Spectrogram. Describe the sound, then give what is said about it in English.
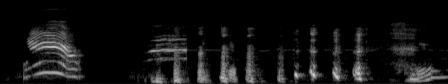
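A cat lets out one clear, drawn-out meow, followed by a quick run of short, laugh-like bursts and a brief rising cry at the end. “Bye, kitties. Bye, kitty.”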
